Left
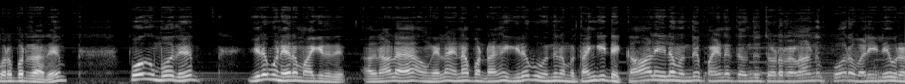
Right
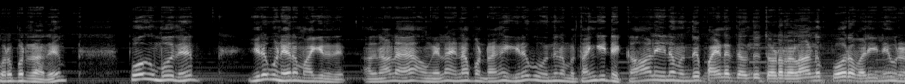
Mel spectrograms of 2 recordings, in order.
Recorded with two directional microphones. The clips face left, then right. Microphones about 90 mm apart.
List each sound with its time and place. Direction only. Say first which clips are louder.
0.0 s speech: left 5 dB; 40° left (ahead or behind)
2.7 s speech: left 4 dB; 20° left (ahead or behind)
6.9 s speech: right 2 dB; 45° right (ahead or behind)
8.8 s speech: left 5 dB; 10° left (ahead or behind)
